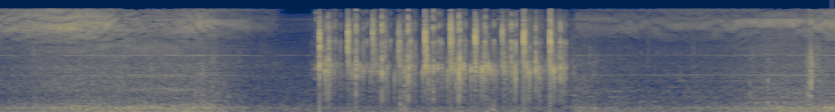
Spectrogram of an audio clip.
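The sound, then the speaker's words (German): A spray can hisses in a quick series of short, rattly bursts for a couple of seconds as someone sprays the lettering "Von Athen gelernt" onto a large fabric banner on the sidewalk outside a villa, set against a steady wash of outdoor background noise before and after. “Auf eines sprüht jemand den Schriftzug Von Athen gelernt”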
